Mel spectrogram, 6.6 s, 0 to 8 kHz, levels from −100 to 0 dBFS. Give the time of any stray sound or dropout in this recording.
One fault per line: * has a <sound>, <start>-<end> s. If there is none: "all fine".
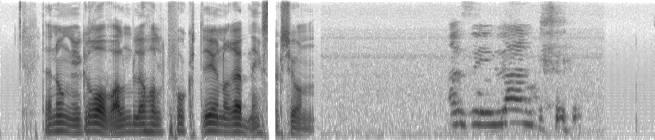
* has a dropout, 2.7-2.8 s
* has a laugh, 4.5-5.8 s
